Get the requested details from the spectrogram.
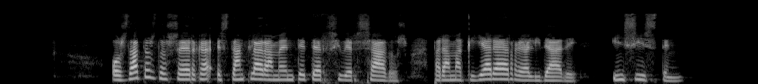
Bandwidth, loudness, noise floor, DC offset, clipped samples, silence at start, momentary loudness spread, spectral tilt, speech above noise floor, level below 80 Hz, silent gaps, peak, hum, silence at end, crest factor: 11.5 kHz; -23 LUFS; -81 dBFS; under 0.1%; under 0.1%; 1.15 s; 14 LU; -4.5 dB/octave; 57 dB; -64 dBFS; none; -2 dBFS; none; 0.75 s; 22 dB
